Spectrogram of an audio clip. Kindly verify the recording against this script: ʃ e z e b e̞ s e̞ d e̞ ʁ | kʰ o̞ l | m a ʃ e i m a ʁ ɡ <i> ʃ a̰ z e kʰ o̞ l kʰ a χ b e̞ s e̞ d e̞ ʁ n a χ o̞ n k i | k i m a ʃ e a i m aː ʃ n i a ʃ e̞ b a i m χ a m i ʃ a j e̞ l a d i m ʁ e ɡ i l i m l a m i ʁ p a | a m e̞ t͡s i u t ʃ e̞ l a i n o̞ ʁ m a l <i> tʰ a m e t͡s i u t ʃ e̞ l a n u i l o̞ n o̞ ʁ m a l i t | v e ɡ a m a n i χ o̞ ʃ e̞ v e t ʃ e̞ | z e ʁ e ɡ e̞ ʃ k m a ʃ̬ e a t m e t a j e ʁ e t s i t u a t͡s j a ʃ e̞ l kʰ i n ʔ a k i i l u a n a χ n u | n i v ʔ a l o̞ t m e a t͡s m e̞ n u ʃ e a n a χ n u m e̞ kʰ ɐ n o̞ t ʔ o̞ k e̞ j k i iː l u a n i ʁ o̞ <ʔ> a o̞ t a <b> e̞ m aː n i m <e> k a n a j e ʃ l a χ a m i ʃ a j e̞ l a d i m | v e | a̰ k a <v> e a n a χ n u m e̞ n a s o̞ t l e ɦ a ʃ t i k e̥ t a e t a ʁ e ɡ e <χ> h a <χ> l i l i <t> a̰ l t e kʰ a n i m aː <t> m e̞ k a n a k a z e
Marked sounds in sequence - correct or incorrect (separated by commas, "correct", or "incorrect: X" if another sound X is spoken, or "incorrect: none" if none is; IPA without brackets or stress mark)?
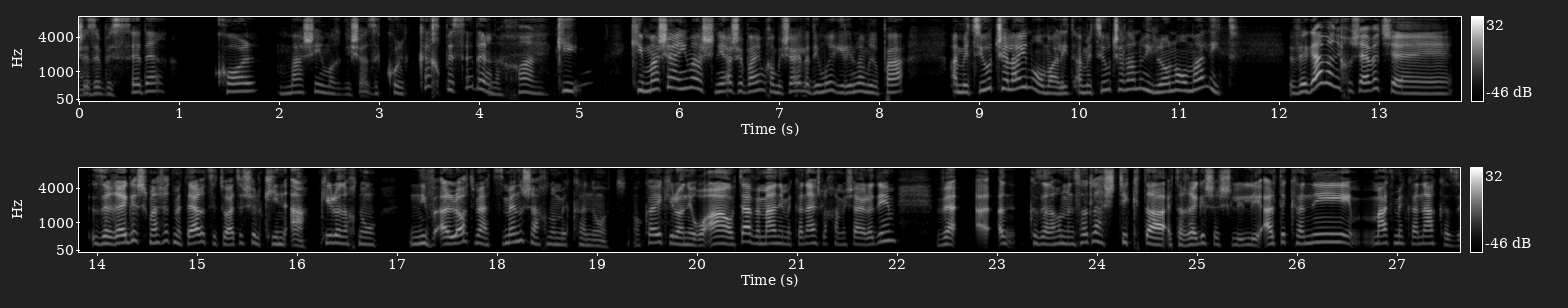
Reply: correct, correct, correct, incorrect: v, correct, incorrect: z, incorrect: ʃ, incorrect: ʃ, incorrect: ʔ, correct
